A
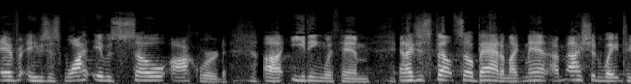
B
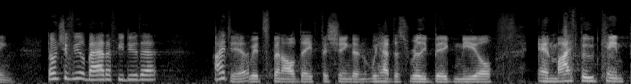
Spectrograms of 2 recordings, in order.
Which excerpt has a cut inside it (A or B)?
B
